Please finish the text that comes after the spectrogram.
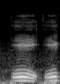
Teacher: ए तो कंठालव्य यानी कि कंठतालव्य से है यानी कि कंठ से ए का आवाज आ रहा है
